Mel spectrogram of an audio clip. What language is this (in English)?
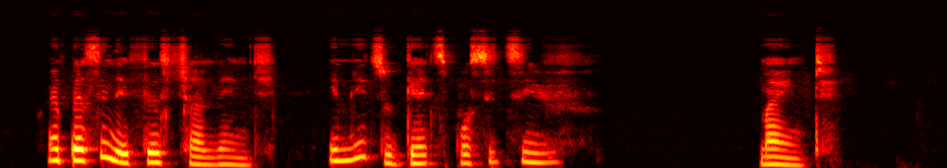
Nigerian Pidgin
